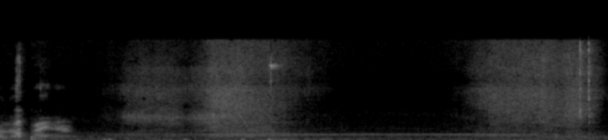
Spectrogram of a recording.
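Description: Very quiet: a person whispering faintly, in two long breathy stretches, with a couple of soft mouse clicks near the end.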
